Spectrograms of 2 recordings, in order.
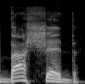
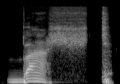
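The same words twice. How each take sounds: First: The ending is said as a separate syllable. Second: The ending is said as a plain t sound. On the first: The speaker calls it wrong. "we don't say bashed" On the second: The speaker calls it right. "la ed se pronuncia como si fuese una T"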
